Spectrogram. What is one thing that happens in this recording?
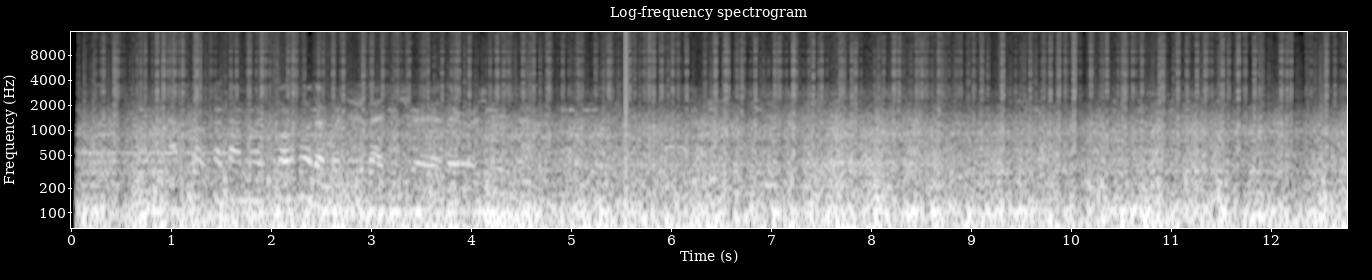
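A car engine hums and tyres roll steadily on the road.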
